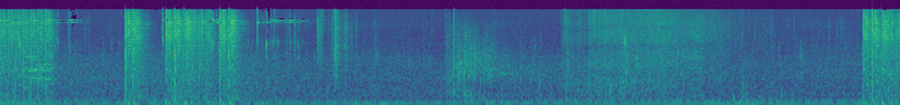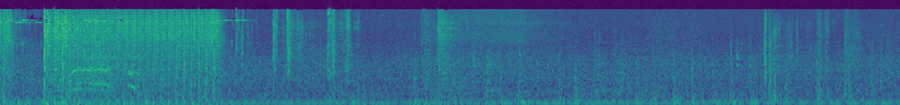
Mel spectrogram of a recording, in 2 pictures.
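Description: Rapid bursts of gunfire from a newly acquired weapon in the action video game Sleeping Dogs (Year of the Snake DLC), loud volleys at the start and again around the middle over a steady game soundscape, with no talk.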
